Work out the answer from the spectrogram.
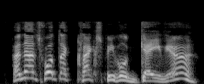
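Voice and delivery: high-pitched, blustering question; demanding. A narrator's reading. Arch-Chancellor questioning a young wizard, demanding. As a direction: demand an answer as the boss. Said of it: "the Arch-Chancellor demanded".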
